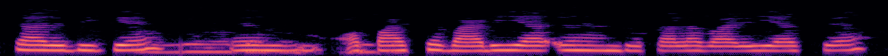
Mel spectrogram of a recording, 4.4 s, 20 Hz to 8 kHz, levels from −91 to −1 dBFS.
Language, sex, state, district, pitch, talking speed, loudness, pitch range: Bengali, female, West Bengal, Malda, 225 Hz, 95 wpm, -30 LUFS, 215-230 Hz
